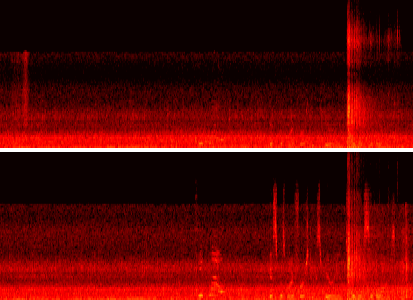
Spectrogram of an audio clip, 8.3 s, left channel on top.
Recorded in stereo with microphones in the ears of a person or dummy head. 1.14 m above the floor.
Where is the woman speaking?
85° right.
